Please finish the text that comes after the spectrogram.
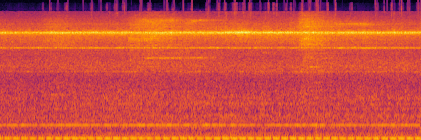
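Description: Diesel-hauled train arriving at Kabakaputtur railway station, a loud steady engine drone with rhythmic wheel beats and a thin high whine, heard continuously without talk.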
